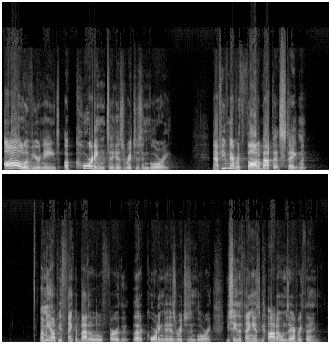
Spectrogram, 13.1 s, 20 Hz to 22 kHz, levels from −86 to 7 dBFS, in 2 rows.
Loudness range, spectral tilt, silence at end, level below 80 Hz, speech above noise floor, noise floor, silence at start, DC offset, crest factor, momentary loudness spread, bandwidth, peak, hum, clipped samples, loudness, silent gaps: 5 LU; -3 dB/octave; 0.25 s; -66 dBFS; 51 dB; -66 dBFS; 0.05 s; under 0.1%; 16 dB; 15 LU; 19 kHz; 0 dBFS; none; 0.2%; -15 LUFS; none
